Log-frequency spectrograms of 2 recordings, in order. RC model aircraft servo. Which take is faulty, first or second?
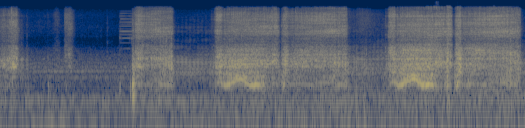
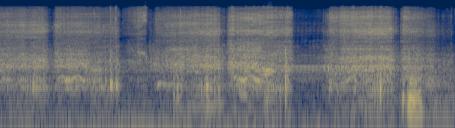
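second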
